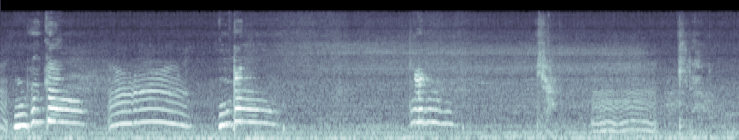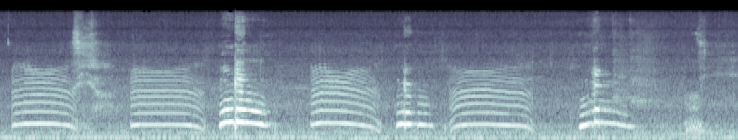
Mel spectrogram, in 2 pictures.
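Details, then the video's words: White Siamese cat talking: a series of arched, drawn-out meows, rising then falling in pitch, some short and some long, coming every second or two over a steady low hum. "White siamese cat talking"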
